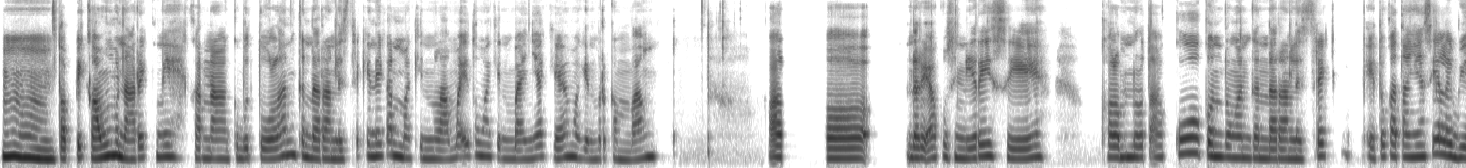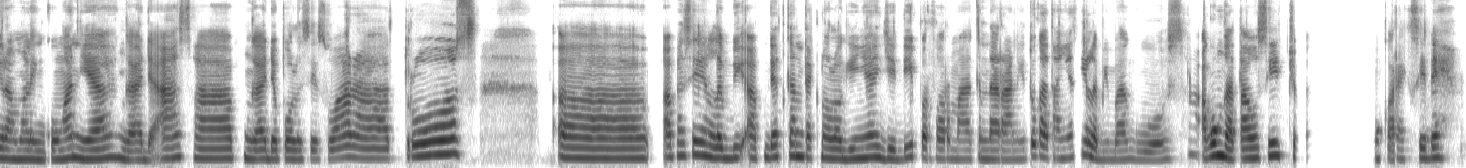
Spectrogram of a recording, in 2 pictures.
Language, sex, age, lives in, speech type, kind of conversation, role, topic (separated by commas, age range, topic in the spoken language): Indonesian, female, 25-29, Indonesia, conversation, unstructured, none, Bagaimana pendapatmu tentang penggunaan kendaraan listrik?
